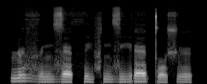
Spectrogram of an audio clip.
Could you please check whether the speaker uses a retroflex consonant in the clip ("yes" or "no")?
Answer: yes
